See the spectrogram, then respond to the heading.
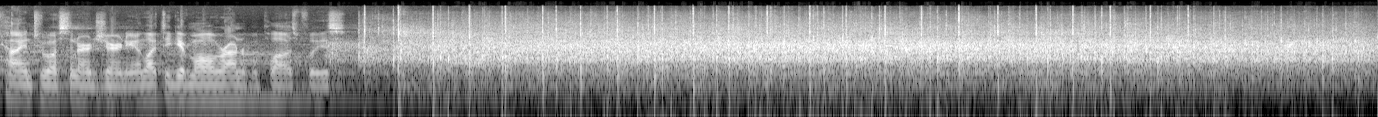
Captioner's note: applause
